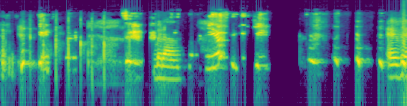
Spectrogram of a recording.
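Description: Another middle-aged woman talks excitedly over an online call.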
